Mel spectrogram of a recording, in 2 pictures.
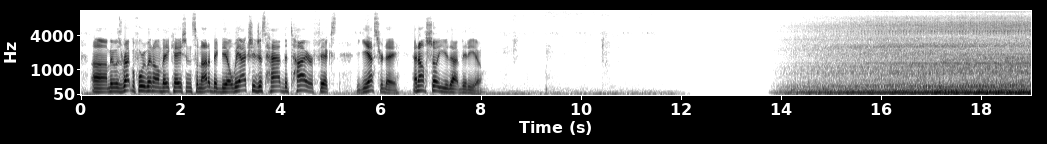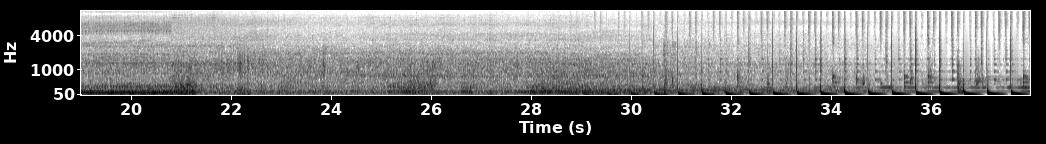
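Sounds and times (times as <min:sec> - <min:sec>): engine running with low hum: 0:00.0 - 0:03.6, 0:13.8 - 0:37.9.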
